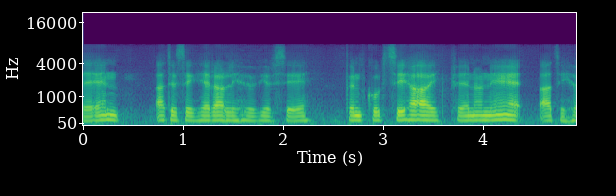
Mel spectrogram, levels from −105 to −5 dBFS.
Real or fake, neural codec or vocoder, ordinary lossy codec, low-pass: fake; codec, 16 kHz, 0.3 kbps, FocalCodec; none; none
